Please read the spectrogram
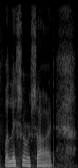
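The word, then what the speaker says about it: Phylicia Rashad: Rashad and it is people think it's Felicia it's Felicia that is from her mouth it is pronounce Felicia Rashad um she is just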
